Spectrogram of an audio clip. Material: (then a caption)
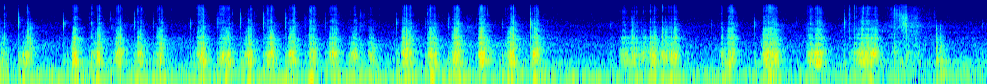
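Copper foil. A red-handled, metal-tipped stylus scratches a flat, black-coated copper foil scratch art board in longer strokes. The result is a steady run of short, dry rasping scrapes with a mid-pitched tone, broken by a couple of brief pauses and a few longer, smeared strokes.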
